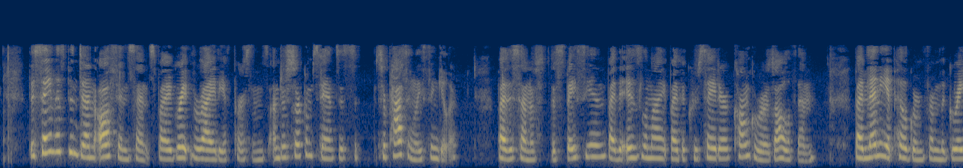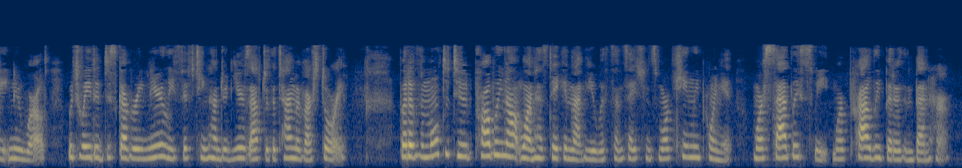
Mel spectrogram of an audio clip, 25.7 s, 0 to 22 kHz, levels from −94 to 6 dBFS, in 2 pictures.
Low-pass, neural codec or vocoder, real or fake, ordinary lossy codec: 7.2 kHz; none; real; AAC, 32 kbps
